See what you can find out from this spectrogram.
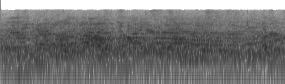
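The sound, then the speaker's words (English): A dense, steady hubbub of many children's voices chattering at once at lunchtime at Keith Kushaheen Elementary School in Sitka, overlapping high-pitched talk with no single voice standing out, continuous and fairly loud throughout. “The sounds of lunchtime at Keith Kushaheen Elementary School.”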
